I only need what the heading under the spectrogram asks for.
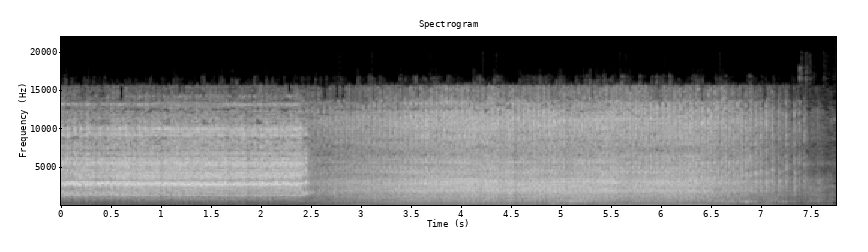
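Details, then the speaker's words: Golf Mk1 with swapped-in 2.0L 8v on Dellorto DHLA carbs, first start: engine runs as it should but a loud steady high-pitched belt squeal rides over idle. "it sounds like it is running like it should but the belt squeal is very loud and annoying we're quickly going to tension the belt"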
